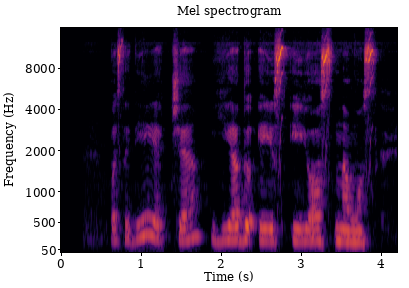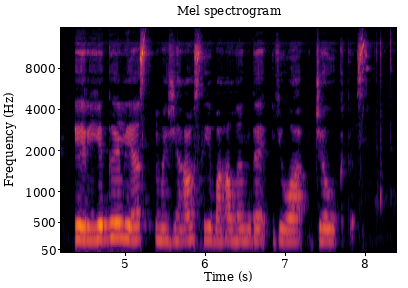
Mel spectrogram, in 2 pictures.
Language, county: Lithuanian, Utena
